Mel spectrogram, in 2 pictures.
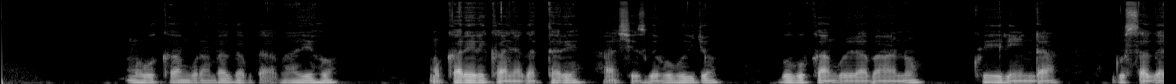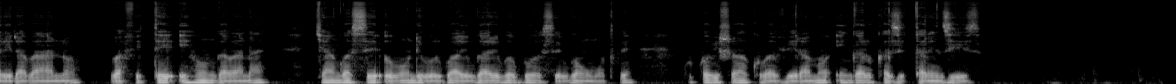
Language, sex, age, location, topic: Kinyarwanda, male, 18-24, Nyagatare, health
